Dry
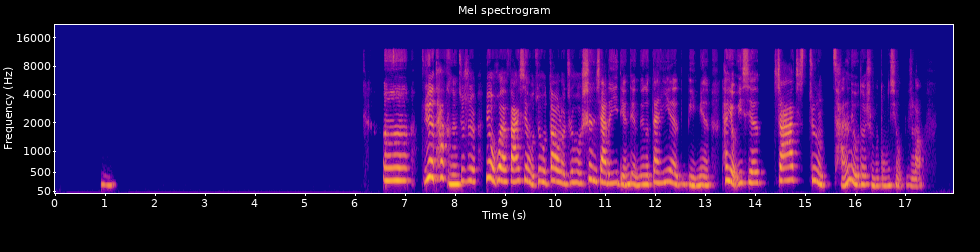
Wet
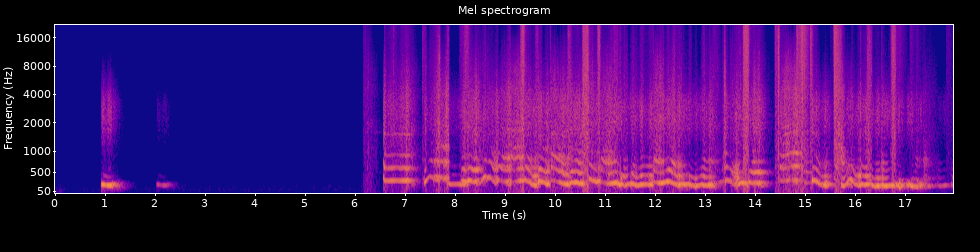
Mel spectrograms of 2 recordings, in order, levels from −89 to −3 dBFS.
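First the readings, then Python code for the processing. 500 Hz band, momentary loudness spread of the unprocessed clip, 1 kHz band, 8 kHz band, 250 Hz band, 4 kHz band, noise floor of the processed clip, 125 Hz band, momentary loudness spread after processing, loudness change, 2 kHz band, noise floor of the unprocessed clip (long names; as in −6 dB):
−10.5 dB, 14 LU, −11.5 dB, +1.0 dB, −7.5 dB, +0.5 dB, below −85 dBFS, can't be measured, 10 LU, −7.0 dB, −9.0 dB, −79 dBFS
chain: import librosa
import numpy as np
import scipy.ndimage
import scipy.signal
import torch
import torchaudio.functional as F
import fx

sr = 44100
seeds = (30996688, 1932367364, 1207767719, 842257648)

p1 = fx.spec_trails(x, sr, decay_s=0.51)
p2 = scipy.signal.sosfilt(scipy.signal.butter(2, 66.0, 'highpass', fs=sr, output='sos'), p1)
p3 = fx.low_shelf(p2, sr, hz=97.0, db=10.5)
p4 = p3 + fx.echo_single(p3, sr, ms=1104, db=-23.0, dry=0)
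p5 = fx.over_compress(p4, sr, threshold_db=-28.0, ratio=-1.0)
p6 = fx.high_shelf(p5, sr, hz=9000.0, db=10.0)
p7 = fx.spec_box(p6, sr, start_s=16.81, length_s=0.55, low_hz=320.0, high_hz=5000.0, gain_db=-22)
p8 = fx.noise_mod_delay(p7, sr, seeds[0], noise_hz=2500.0, depth_ms=0.12)
y = F.gain(torch.from_numpy(p8), -5.0).numpy()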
